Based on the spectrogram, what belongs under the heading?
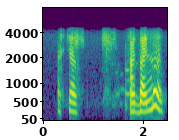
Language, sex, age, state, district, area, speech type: Kashmiri, female, 30-45, Jammu and Kashmir, Anantnag, rural, conversation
